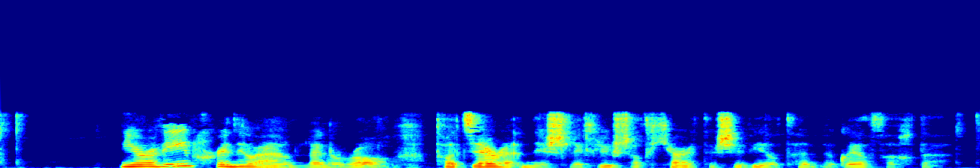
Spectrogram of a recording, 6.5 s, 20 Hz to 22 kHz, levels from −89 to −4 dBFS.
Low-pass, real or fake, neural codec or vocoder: 7.2 kHz; real; none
